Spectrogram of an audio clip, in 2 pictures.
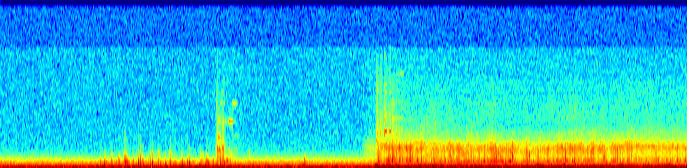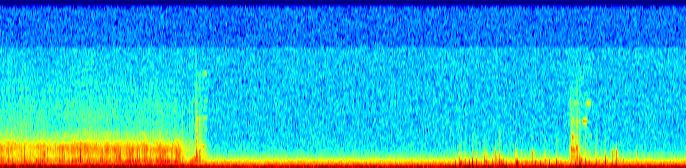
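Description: A spray can rattles as it is shaken.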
